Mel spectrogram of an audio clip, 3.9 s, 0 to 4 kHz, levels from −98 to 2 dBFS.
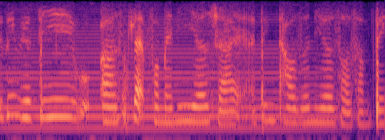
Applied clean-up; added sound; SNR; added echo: none; Wind instrument, woodwind instrument; 10 dB; none.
